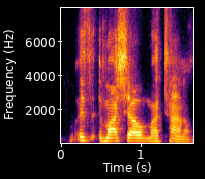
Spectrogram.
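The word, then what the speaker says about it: Machel Montano: would say getting backstage uh they just see Marshall Montana correct is that how you say it yeah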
